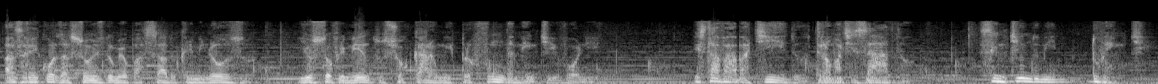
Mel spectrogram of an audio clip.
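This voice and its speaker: A man playing a remorseful spirit who recounts his past in a solemn, measured radio drama style. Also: deep voice, expressive, gravelly, heavily acted. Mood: downcast, shaken. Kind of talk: radio drama acting, first-person narration. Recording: dull lo-fi audio under music.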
